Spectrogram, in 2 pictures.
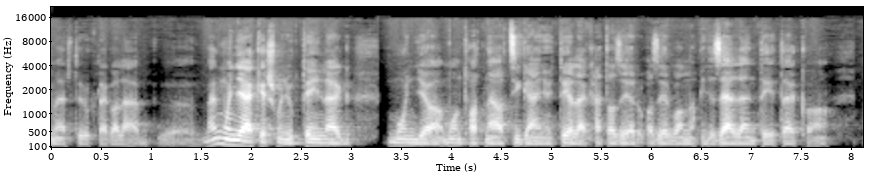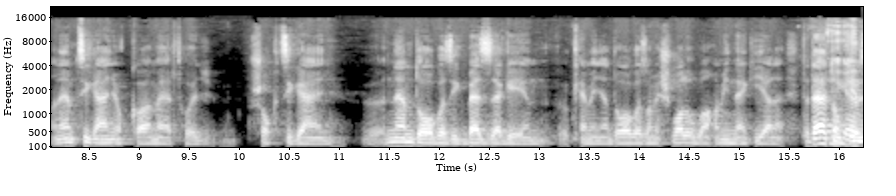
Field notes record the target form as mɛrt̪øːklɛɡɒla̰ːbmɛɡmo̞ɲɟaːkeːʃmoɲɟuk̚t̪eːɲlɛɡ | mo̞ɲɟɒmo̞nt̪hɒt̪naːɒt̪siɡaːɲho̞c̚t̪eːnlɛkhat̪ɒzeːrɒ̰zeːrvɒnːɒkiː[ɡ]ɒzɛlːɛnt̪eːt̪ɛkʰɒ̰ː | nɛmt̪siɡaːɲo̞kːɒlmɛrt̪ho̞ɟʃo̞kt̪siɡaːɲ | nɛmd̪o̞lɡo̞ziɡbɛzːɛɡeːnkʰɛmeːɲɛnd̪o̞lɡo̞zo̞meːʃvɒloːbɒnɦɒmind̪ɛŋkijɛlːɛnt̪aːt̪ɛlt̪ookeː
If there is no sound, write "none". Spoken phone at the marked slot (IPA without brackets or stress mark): ɟ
